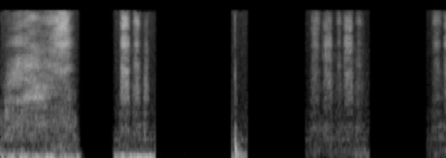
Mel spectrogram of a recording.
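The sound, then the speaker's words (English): Pen strokes on a Remarkable Paper Pro paper tablet with a colour ink display: five short, crisp, scratchy bursts of writing with silent gaps between them. The middle stroke is very brief. “That's not paper. It's the sound of the new Remarkable Paper Pro, rewriting the future.”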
